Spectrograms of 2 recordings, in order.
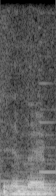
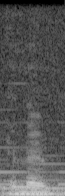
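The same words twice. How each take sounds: The two takes are said the same way.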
